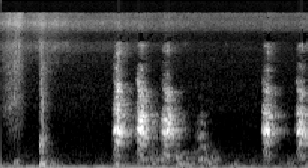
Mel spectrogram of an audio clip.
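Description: A dog barking: a quick run of three or four sharp barks about a second and a half in, then two more near the end.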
